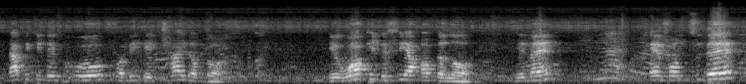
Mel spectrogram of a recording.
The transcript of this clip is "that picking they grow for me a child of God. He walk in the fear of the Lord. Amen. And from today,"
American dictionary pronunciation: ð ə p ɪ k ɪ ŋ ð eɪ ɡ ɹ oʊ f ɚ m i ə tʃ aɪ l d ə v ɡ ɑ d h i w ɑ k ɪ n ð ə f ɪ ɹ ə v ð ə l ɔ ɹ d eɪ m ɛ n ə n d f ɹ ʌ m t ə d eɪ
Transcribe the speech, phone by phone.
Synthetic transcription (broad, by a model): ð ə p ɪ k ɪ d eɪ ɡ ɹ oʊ f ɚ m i ə tʃ aɪ l d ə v ɡ ɑ d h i w ɑ k ɪ n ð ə f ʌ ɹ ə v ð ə l ɔ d eɪ m ɛ n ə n f ɹ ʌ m t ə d eɪ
